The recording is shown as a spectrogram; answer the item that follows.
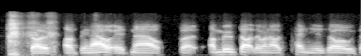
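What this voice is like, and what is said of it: Clear southern English accent. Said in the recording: “I don't sound Scottish ... I never got any hint of a Scottish accent, so I just sound southern as hell. So this is well, English southern, that is ... yours is so clear”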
